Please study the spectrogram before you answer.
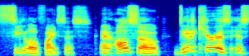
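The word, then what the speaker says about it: Coelophysis: Like celophis is one that I see a lot of people struggle with because it's like c o e. It's like caloposis. No, that's not quite right. It's it's celopicis.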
